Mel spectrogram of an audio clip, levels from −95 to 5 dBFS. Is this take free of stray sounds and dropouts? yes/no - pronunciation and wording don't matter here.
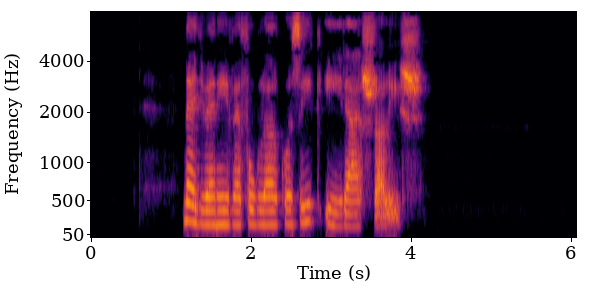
yes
